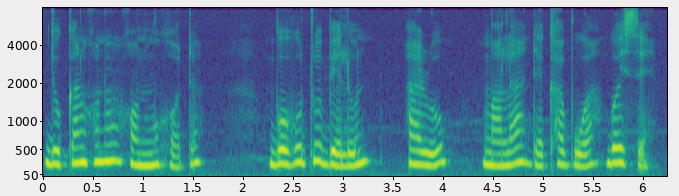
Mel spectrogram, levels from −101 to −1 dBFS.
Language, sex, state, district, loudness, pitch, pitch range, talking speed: Assamese, female, Assam, Sonitpur, -15 LUFS, 245 Hz, 220-265 Hz, 85 wpm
